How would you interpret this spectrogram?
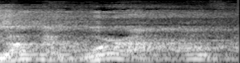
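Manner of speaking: laughing. Retold or imitated. Sudden retreat with laughter.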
